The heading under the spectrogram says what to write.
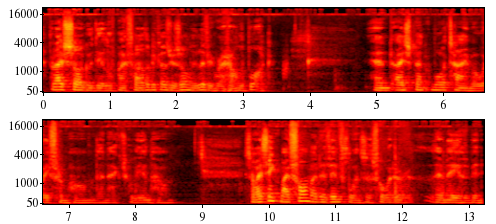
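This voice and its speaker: A man talks at a moderate pace with fairly even intonation and long, frequent pauses, amid noticeable background noise and audible room echo. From US Northeast, Boston. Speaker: actor and theatre teacher. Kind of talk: biographical interview.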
